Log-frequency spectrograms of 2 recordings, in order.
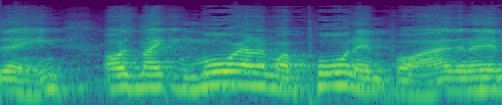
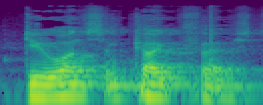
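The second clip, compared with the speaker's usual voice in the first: deep man's voice; 10 semitones lower than usual. Retold or imitated. The big man offering coke first, deep voice.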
